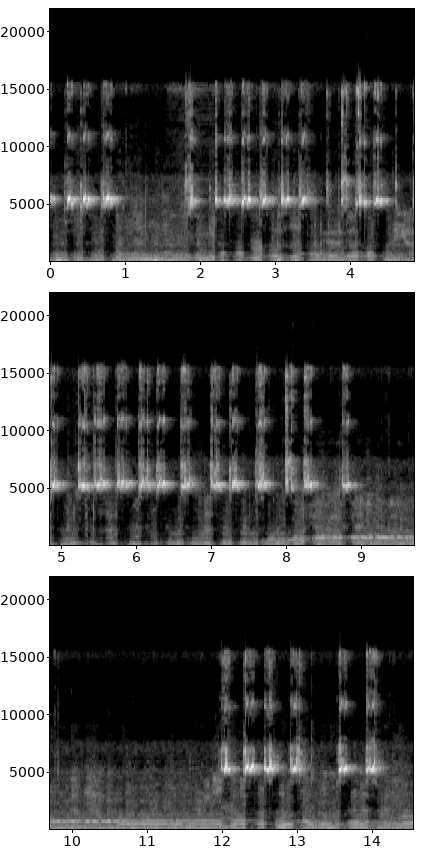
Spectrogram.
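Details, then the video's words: Cricket giving long runs of sharp, high, pulsed chirps, rapidly repeated, pausing in the middle, with a soft tonal hum in the background. "suara jangkrik mantap"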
